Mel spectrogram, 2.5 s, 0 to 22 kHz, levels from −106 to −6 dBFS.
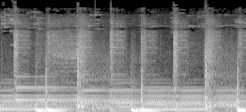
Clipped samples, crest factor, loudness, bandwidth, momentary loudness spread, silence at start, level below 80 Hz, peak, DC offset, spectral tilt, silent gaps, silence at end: under 0.1%; 12 dB; -17 LUFS; 13 kHz; 6 LU; 0 s; -18 dBFS; -2 dBFS; under 0.1%; -6.5 dB/octave; none; 0 s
